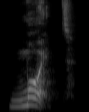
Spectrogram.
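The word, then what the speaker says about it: Moët: Moette. Normalement en français, on ne prononce pas le t final mais dans ce cas-là et ben oui, on le prononce.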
